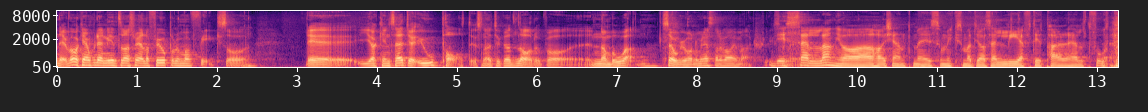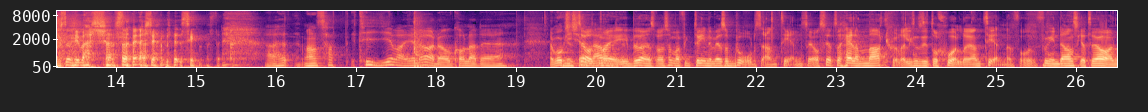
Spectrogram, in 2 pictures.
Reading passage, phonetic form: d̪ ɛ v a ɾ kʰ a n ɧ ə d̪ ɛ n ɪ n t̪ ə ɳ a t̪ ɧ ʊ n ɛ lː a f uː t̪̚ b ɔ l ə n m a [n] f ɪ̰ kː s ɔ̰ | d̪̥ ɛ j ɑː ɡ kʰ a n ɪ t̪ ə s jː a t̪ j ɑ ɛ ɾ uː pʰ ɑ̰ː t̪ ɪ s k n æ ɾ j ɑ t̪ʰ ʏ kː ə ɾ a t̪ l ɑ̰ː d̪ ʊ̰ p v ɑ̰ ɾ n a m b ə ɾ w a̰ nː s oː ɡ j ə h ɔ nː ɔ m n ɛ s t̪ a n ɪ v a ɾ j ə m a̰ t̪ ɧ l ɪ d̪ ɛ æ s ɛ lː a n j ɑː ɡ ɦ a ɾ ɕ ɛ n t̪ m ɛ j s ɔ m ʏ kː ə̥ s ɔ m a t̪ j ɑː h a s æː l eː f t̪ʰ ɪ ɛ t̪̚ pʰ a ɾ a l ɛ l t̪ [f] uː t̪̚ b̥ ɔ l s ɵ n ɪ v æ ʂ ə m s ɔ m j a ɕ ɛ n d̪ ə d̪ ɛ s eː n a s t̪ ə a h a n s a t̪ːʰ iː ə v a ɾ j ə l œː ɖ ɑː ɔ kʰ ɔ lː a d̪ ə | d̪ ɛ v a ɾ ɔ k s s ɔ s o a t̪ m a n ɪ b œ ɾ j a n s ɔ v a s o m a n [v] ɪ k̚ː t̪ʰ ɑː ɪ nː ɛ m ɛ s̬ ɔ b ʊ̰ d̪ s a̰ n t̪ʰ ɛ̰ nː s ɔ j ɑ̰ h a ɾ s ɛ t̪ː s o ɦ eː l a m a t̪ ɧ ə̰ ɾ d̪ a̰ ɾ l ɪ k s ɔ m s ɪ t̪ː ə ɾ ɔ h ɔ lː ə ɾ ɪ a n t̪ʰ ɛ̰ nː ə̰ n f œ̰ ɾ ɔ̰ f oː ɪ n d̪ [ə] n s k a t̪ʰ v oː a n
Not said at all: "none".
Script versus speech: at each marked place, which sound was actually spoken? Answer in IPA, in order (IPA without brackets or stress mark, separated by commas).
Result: n, f, f, a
